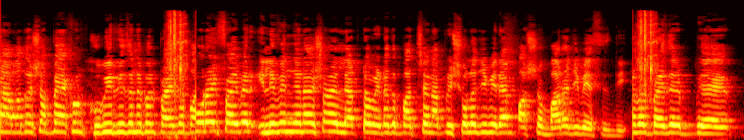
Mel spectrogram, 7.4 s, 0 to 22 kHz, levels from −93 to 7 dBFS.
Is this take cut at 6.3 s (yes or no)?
yes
